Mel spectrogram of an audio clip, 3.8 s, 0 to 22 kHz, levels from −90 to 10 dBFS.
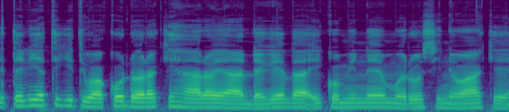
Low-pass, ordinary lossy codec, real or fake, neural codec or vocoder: none; none; real; none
